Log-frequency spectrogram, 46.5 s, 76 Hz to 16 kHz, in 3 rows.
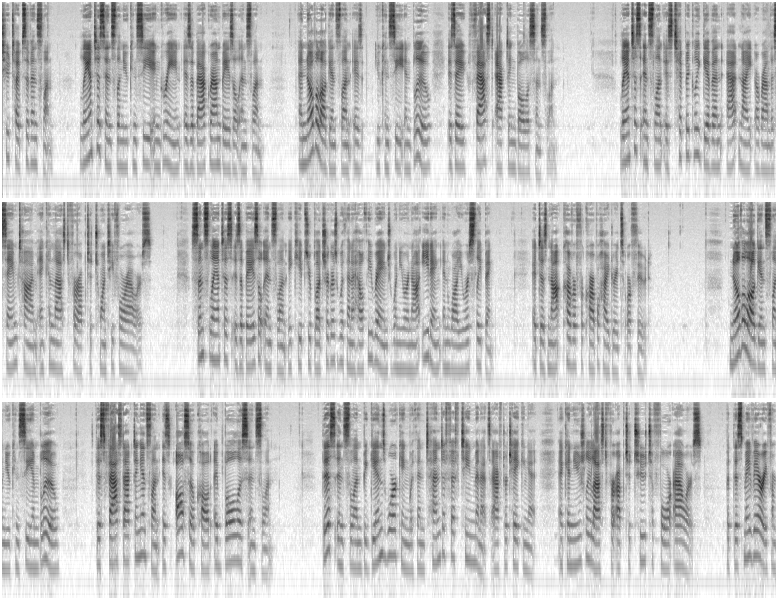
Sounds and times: Speech: 0.0 - 1.0, 1.6 - 5.2, 5.9 - 11.1, 12.4 - 18.5, 19.3 - 25.3, 26.1 - 28.4, 30.0 - 32.1, 32.8 - 36.4, 37.4 - 46.4.

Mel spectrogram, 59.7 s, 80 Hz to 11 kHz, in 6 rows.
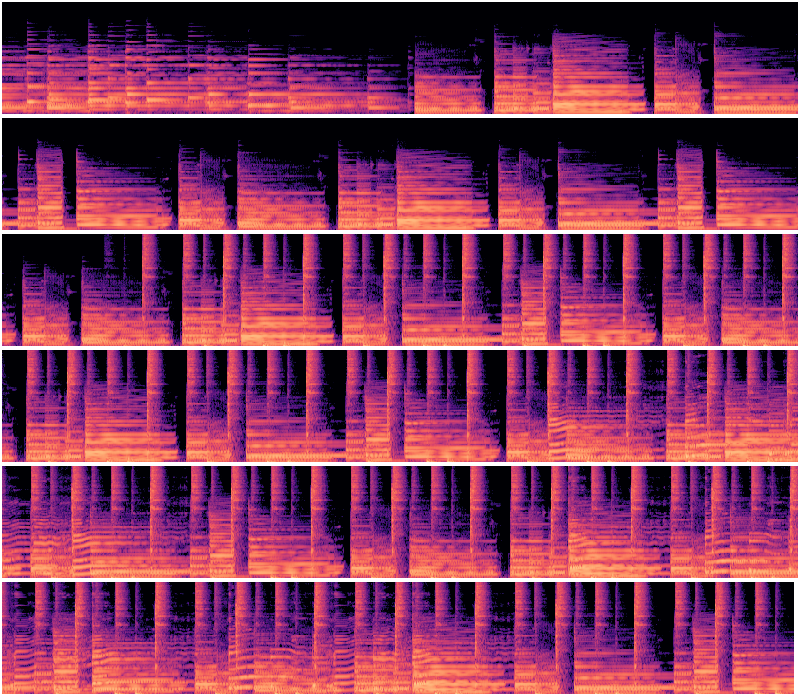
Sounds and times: Music: 0.0 - 59.6.

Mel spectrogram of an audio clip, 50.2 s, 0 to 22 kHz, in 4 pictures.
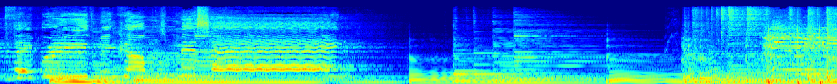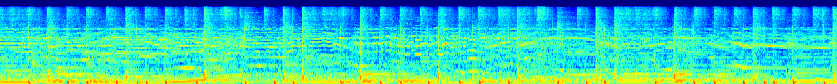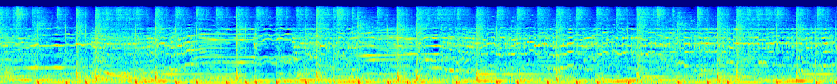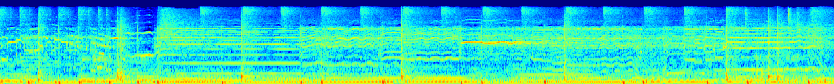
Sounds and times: Heavy metal: 0.0 - 7.0, 10.2 - 50.1
Progressive rock: 0.0 - 50.1.

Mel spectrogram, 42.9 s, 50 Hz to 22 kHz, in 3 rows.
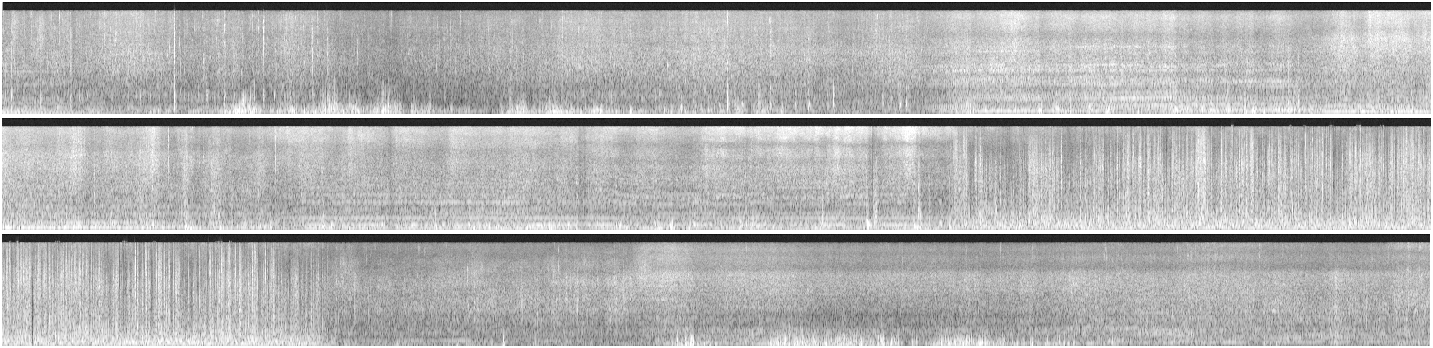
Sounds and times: Motorboat, speedboat: 0.0 - 42.8.

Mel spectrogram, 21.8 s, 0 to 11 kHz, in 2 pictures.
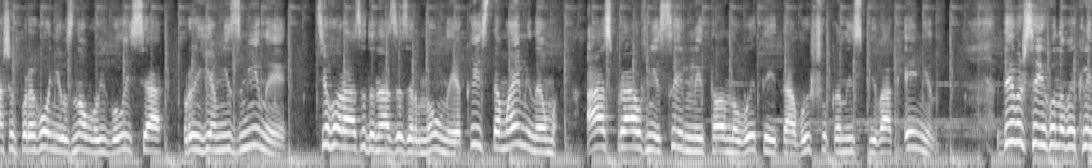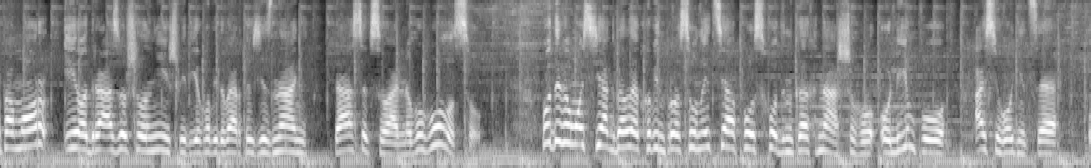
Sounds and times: Speech: 0.0 - 9.4, 10.0 - 15.8, 16.4 - 21.8
Music: 0.0 - 21.8.

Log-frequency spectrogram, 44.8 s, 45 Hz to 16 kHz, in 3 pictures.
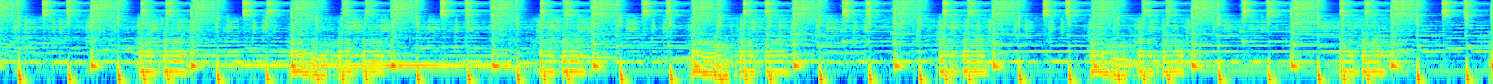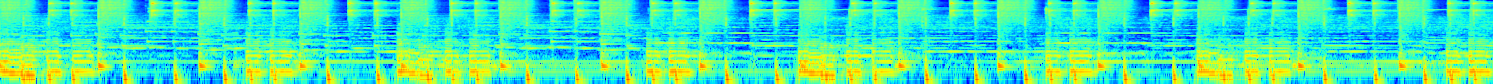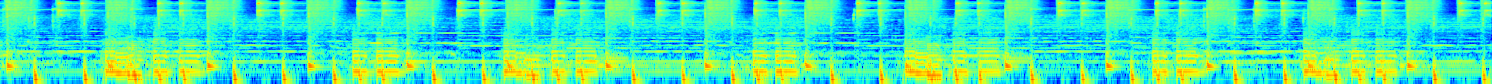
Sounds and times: Music: 0.0 - 44.7.

